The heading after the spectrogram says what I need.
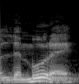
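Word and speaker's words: lemures: old you come back as a lemure or leure if you're going with the proper Latin pronunciation, you can come back as one of the les if you were really good.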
